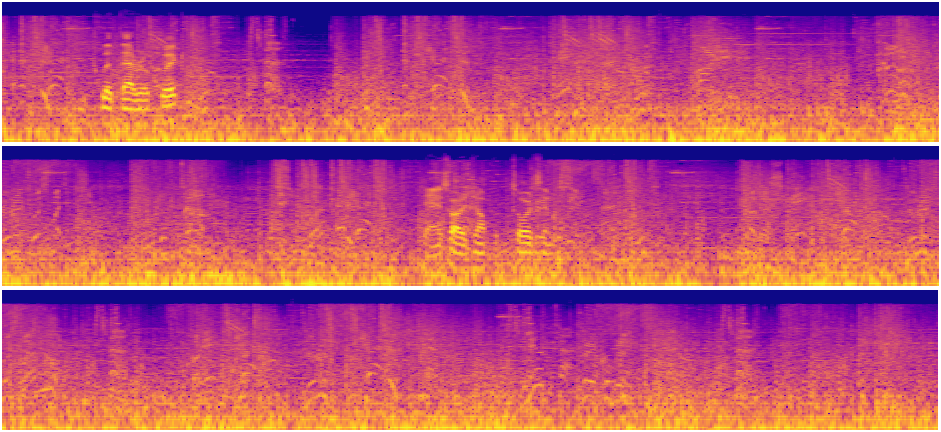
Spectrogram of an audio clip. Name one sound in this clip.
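Fighting game hits, blasts and explosions play.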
